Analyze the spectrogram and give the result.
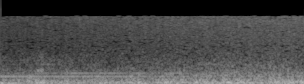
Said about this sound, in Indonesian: Cuaca saat itu mendung, hampir mau hujan. Gemuruh petir sudah mulai terdengar.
